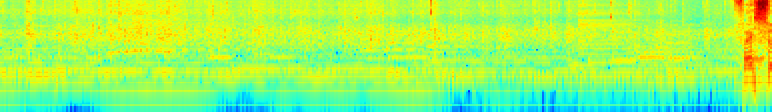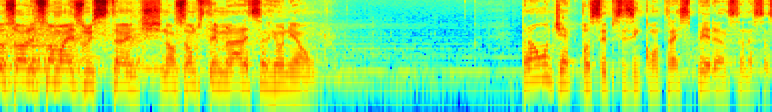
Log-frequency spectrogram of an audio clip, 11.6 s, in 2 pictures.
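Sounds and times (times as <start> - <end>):
church audience applauding: 0.0 - 8.4
speech: 5.6 - 8.4, 9.7 - 11.5.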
